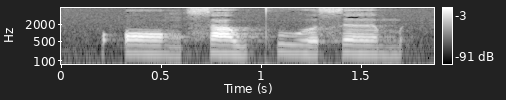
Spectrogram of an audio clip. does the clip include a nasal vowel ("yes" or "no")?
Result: no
